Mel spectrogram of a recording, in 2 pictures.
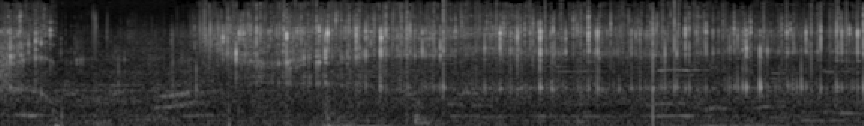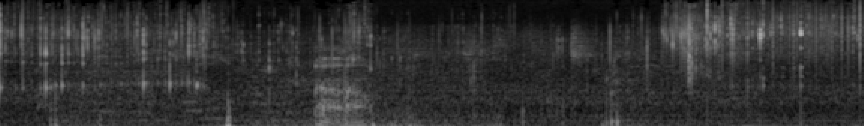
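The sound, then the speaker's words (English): Someone chews a red Starburst candy, making faint, sticky, wet mouth sounds with many soft smacks and clicks spread throughout. “I made a huge mistake of putting the Starburst in my fucking mouth. Hold on, hold on. Uh oh. Are you gonna be able to hear him? ASMR.”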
